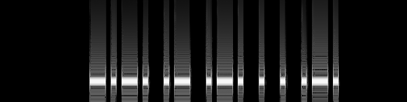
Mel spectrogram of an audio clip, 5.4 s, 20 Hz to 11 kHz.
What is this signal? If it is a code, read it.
Morse code, heard as a keyed tone, about 17 wpm, 700 Hz. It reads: CAREER
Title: Six Letter Words - 17wpm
